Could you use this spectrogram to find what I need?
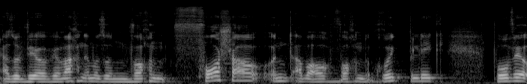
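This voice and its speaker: The speaker has an unremarkable speaking voice, keeps a moderate pace and uses fairly even intonation. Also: man. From Leipzig, Saxony. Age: 20s. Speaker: podcast co-host, physiotherapist. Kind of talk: casual podcast chat.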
